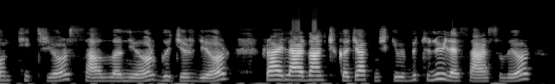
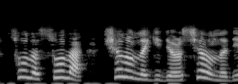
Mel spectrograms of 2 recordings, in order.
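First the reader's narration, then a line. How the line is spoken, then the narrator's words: Group shouting. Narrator (Turkish): diye haykırıyorlar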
